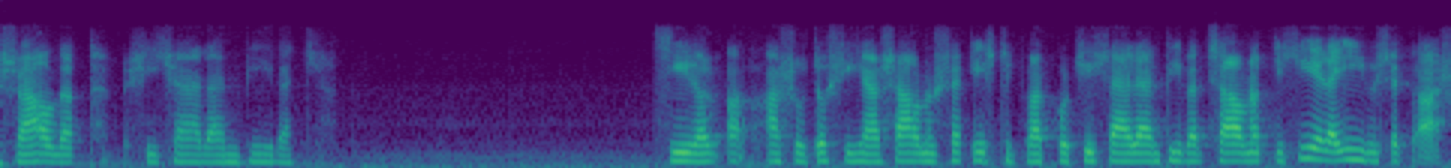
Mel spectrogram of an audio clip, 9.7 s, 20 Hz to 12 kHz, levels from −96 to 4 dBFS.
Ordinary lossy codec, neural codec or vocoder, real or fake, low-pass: Opus, 32 kbps; codec, 16 kHz, 0.8 kbps, ZipCodec; fake; 7.2 kHz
